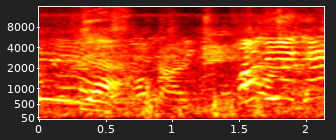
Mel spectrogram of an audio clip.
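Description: Indistinct background voices of children and adults talking, with no clear words.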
